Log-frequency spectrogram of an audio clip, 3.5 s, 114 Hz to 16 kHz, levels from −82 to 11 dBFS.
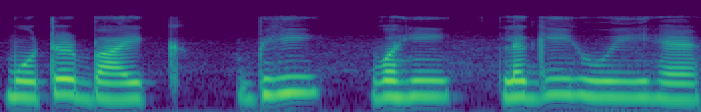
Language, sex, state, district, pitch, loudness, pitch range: Hindi, female, Jharkhand, Garhwa, 230 Hz, -17 LUFS, 225-245 Hz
